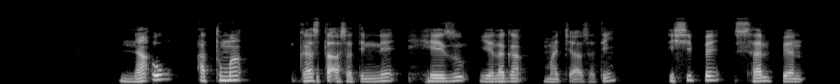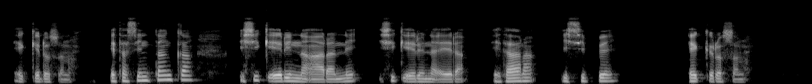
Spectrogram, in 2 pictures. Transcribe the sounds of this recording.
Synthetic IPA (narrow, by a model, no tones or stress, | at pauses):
nɐʔʊ | ʔɐt̪ːʊmɐ | ɡɐst̪ɐːsɐt̪ɪnːɛhe̞ːzʊjɛlɐɡɐ | mɐt͡ʃʼːɐːsɐt̪ɪ | ɪsːɪpːɛsɐlpːɪjɐn | ɛkʼːɪd̪ɔsɔnɐ | ʔɛt̪ɐsɪnt̪ːɐŋkːɐ | ɪsɪkʼe̞ːɾɪnɐʔaːɾɐnːɛ | ɪsɪkʼe̞ːɾɪnɐʔe̞ːɾʔɐ̰ | ɛt̪aːɾɐ | ɪsːɪpːɛ | ɛkʼːɪd̪ɔsɔnɐ̥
